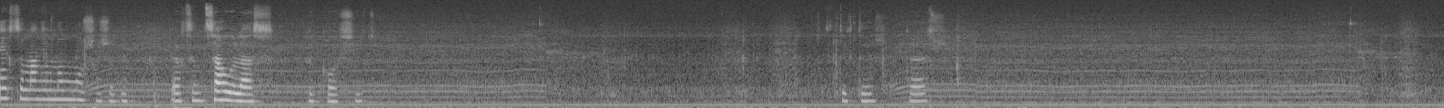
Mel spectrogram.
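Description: A chainsaw engine revs up and drones at a steady high pitch.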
